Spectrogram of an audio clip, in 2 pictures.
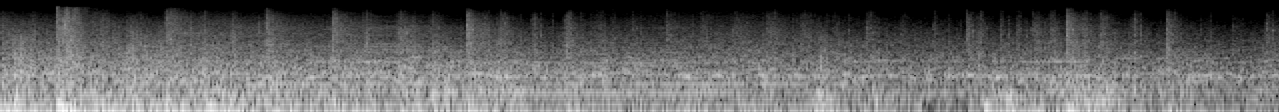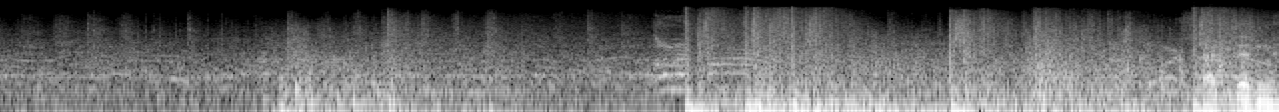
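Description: Video game gunfire from mounted guns crackles in dense, continuous bursts with heavier booming volleys near the end, a steady barrage mixed under occasional talk.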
